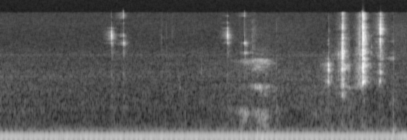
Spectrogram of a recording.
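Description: Faint clicks of a computer mouse and keyboard over a low steady hum: a few single clicks, then a quick run of about five clicks near the end as a dimension value is entered.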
